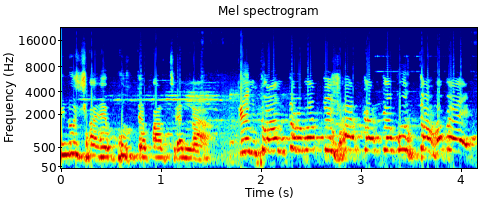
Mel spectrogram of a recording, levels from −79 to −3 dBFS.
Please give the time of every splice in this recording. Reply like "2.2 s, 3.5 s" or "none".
1.6 s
